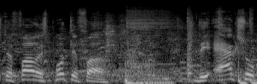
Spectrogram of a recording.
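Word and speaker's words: phở: The ancestral dish to pho is pot de pho. The actual pronunciation is pho. So when I explain to people how to say it, I always tell them to shrug their shoulders, like pho.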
